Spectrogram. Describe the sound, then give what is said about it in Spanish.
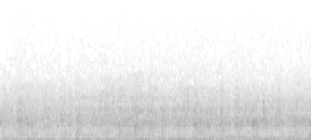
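A train moves across a plain, a continuous, even rumble with a broad hiss-like roar that holds steady in loudness throughout. “El tren avanza por la llanura.”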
